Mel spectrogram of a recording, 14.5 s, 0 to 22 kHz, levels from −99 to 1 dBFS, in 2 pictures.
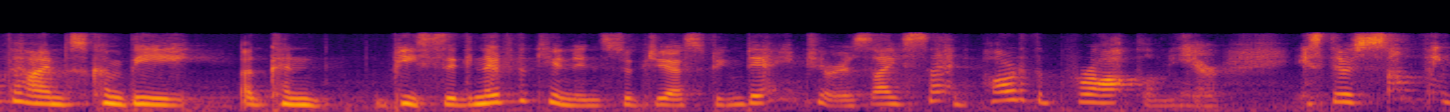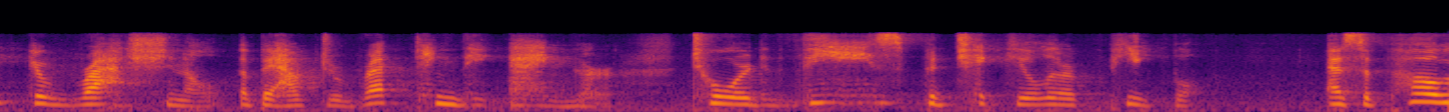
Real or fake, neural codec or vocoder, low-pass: fake; codec, 16 kHz in and 24 kHz out, 0.6 kbps, FocalCodec, streaming, 2048 codes; 7.2 kHz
